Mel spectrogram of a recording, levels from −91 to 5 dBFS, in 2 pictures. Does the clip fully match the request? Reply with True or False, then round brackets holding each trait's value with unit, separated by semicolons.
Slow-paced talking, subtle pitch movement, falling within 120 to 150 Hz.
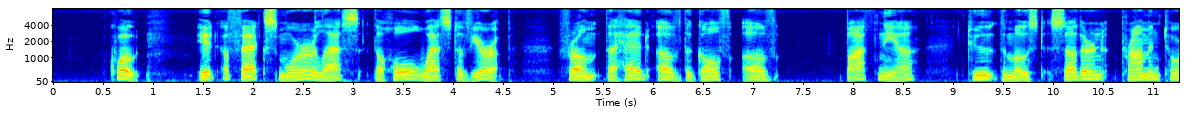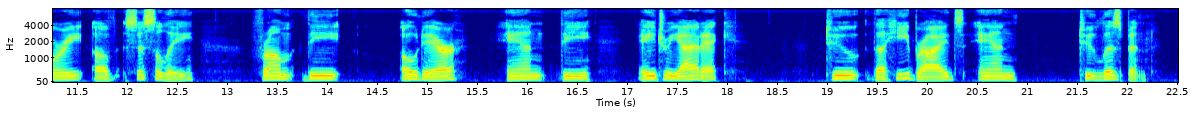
True (100 wpm; 2.1 semitones; 135 Hz)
